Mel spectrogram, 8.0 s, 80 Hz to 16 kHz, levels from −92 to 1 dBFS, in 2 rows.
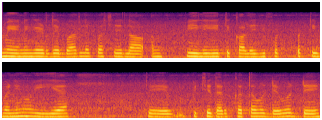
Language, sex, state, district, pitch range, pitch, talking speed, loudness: Punjabi, female, Punjab, Fazilka, 200-215 Hz, 205 Hz, 145 wpm, -14 LUFS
